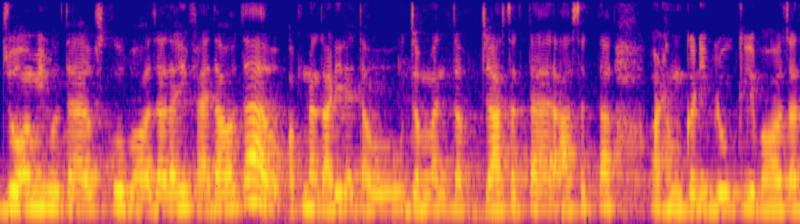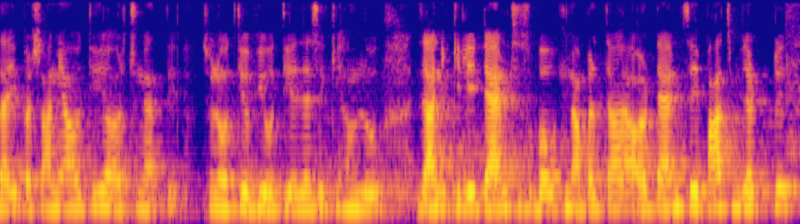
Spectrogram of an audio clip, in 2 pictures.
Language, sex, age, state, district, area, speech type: Hindi, female, 18-30, Bihar, Samastipur, rural, spontaneous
